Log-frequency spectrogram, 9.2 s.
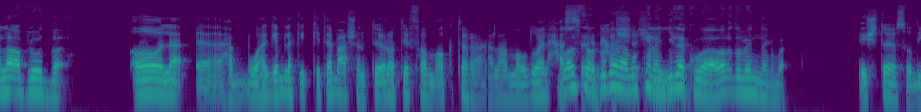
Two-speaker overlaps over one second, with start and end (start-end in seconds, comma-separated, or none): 5.6-6.9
